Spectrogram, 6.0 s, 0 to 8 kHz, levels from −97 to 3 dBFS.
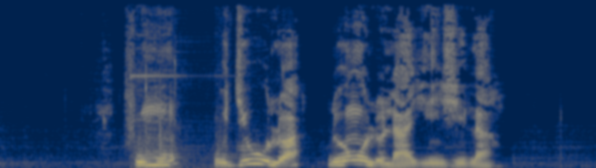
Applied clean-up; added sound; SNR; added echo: neural separator model SepFormer DNS4.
